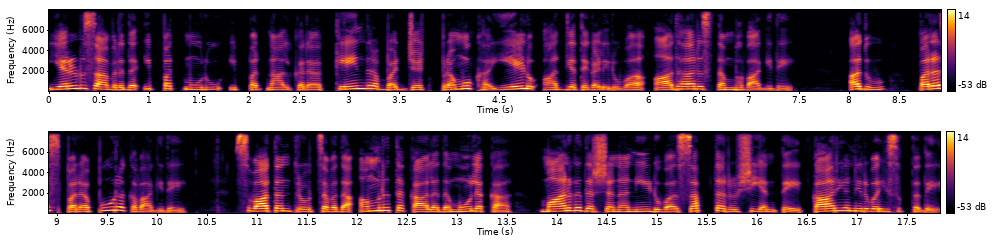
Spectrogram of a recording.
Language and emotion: Kannada, neutral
